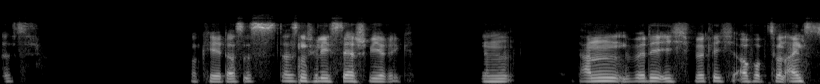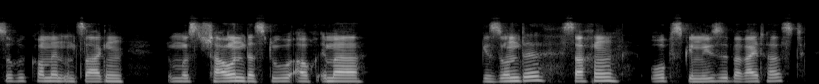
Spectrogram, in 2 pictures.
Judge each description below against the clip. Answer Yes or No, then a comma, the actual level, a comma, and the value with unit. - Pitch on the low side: No, medium, 145 Hz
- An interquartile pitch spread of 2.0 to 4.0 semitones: No, narrow, 1.5 semitones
